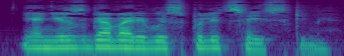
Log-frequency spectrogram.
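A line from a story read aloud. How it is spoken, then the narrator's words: Monotone reply. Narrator (Russian): монотонным голосом ответила Лизбет Саландер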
